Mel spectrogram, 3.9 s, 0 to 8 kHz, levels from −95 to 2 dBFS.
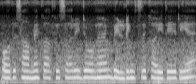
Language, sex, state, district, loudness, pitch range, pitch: Hindi, female, Punjab, Pathankot, -13 LUFS, 235-245 Hz, 240 Hz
